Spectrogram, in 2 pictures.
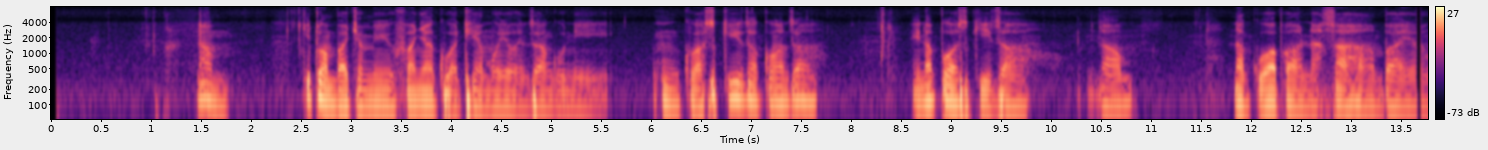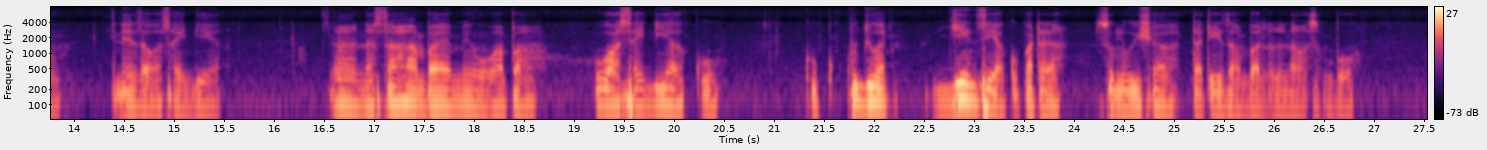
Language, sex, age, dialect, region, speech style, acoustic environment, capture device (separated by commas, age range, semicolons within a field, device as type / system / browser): Swahili, male, 18-24, Kenya - Nairobi Sheng-influenced, Kenya, relaxed; focused, silence; nature, mobile / Linux / Chrome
